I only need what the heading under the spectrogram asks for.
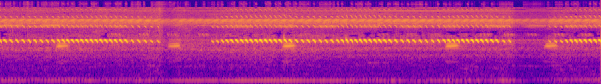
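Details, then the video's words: Nighttime insect producing a piercing, fast-pulsed trill in long runs separated by short breaks, joined by occasional lower chirps and a steady low rumble beneath. "Nighttime Insect Sounds"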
